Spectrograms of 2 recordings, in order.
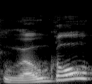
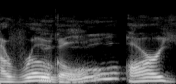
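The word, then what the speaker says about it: Rogule: I guess Rogal. Yeah. Rogal. R O G U L E. So, it's like rogue but Wordle. Rogal.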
